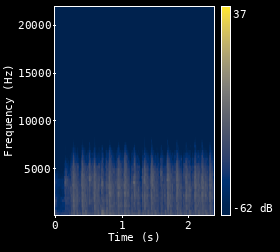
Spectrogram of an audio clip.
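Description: Typewriter keys struck in a fast, continuous run of clicks.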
